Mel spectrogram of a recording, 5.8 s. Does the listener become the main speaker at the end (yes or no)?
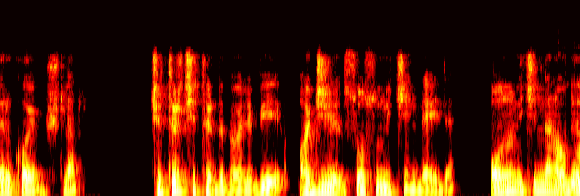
no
